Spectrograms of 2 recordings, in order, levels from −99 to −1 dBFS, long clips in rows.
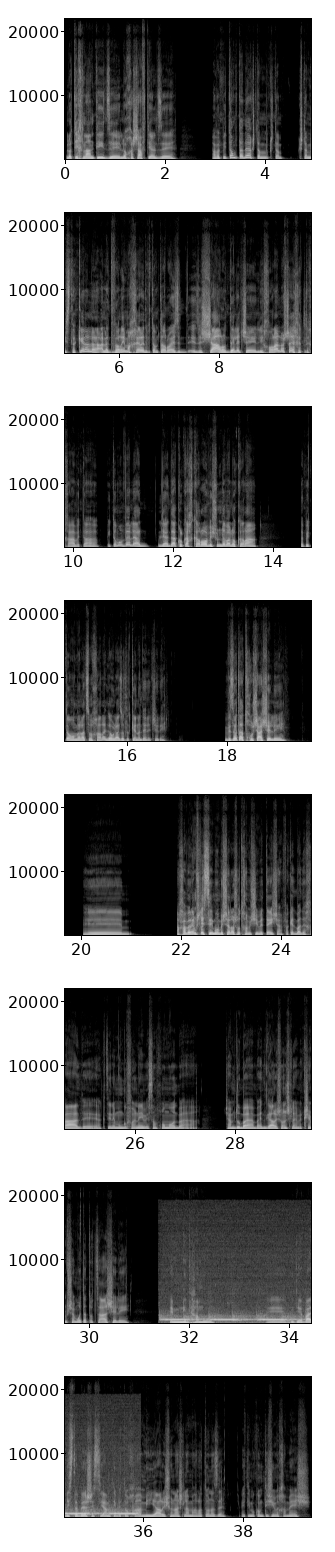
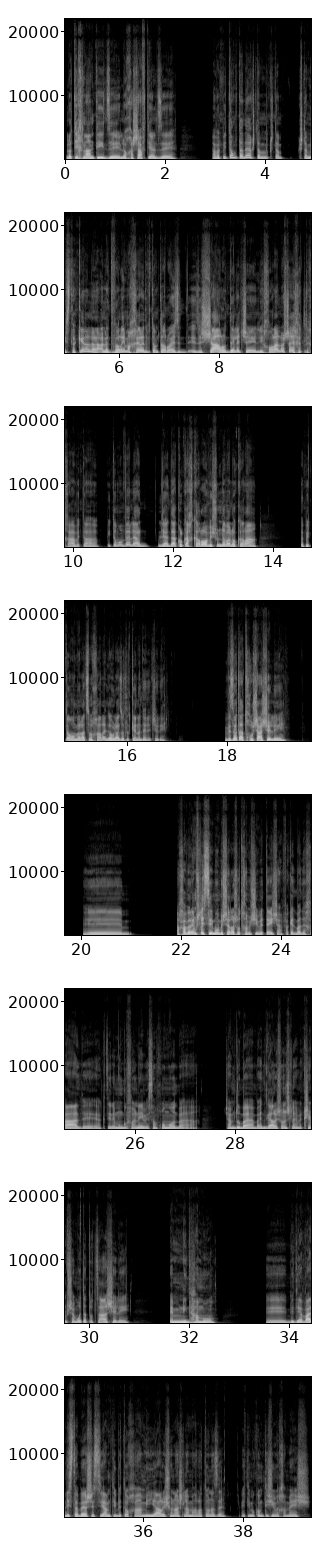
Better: second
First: phone ringing; loud; from 31 to 36 s; peak 5 dB above the speech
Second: none

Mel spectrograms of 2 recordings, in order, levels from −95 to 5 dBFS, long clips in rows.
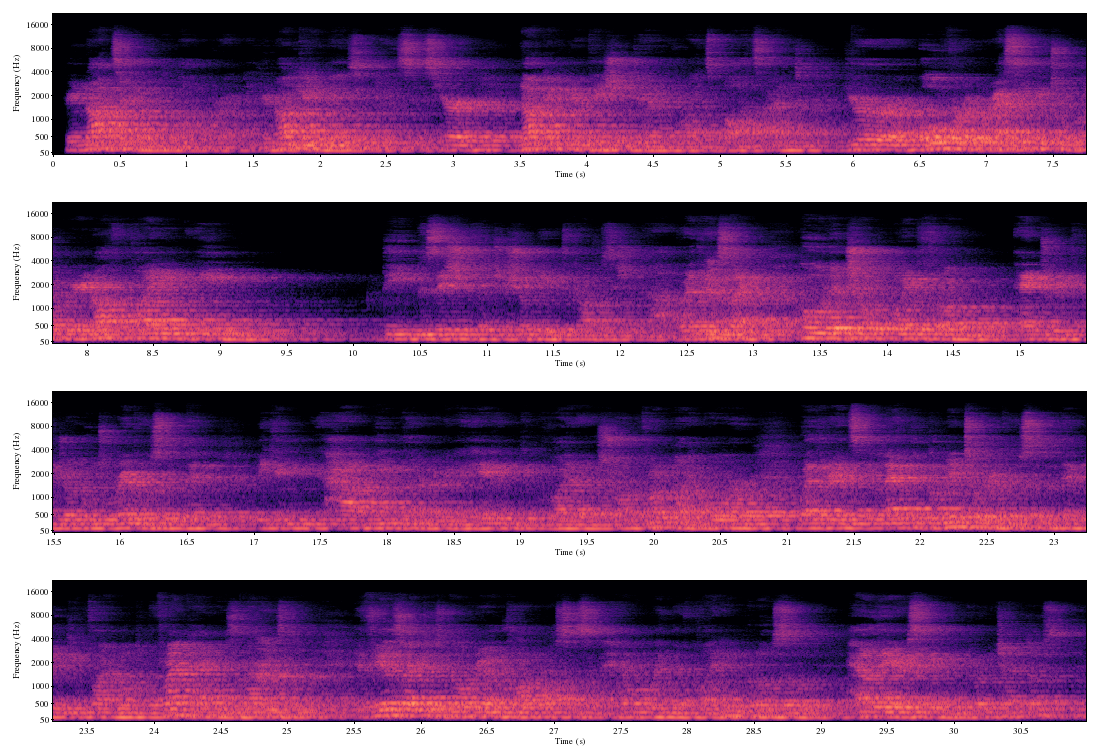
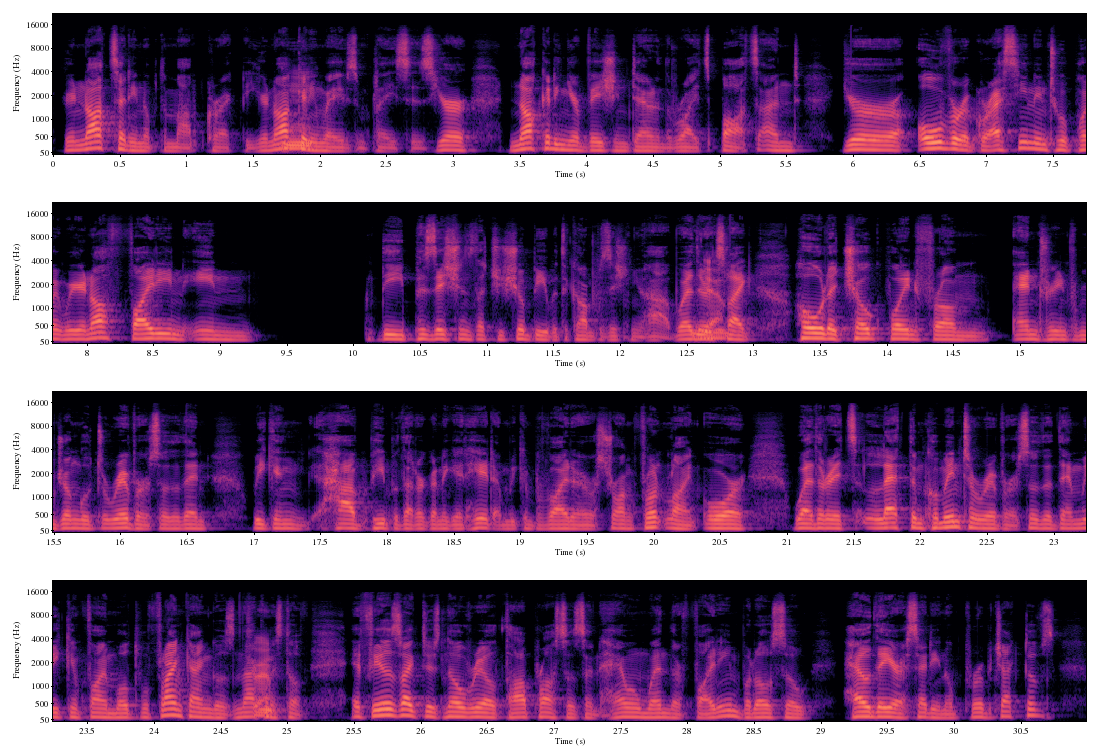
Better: second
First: room echo; strong; dies away in 2.1 s // off-mic speech; far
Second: none

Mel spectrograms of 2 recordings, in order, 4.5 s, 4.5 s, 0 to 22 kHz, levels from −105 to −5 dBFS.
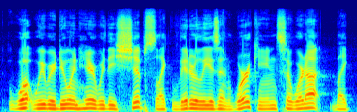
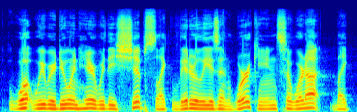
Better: neither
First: none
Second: none

